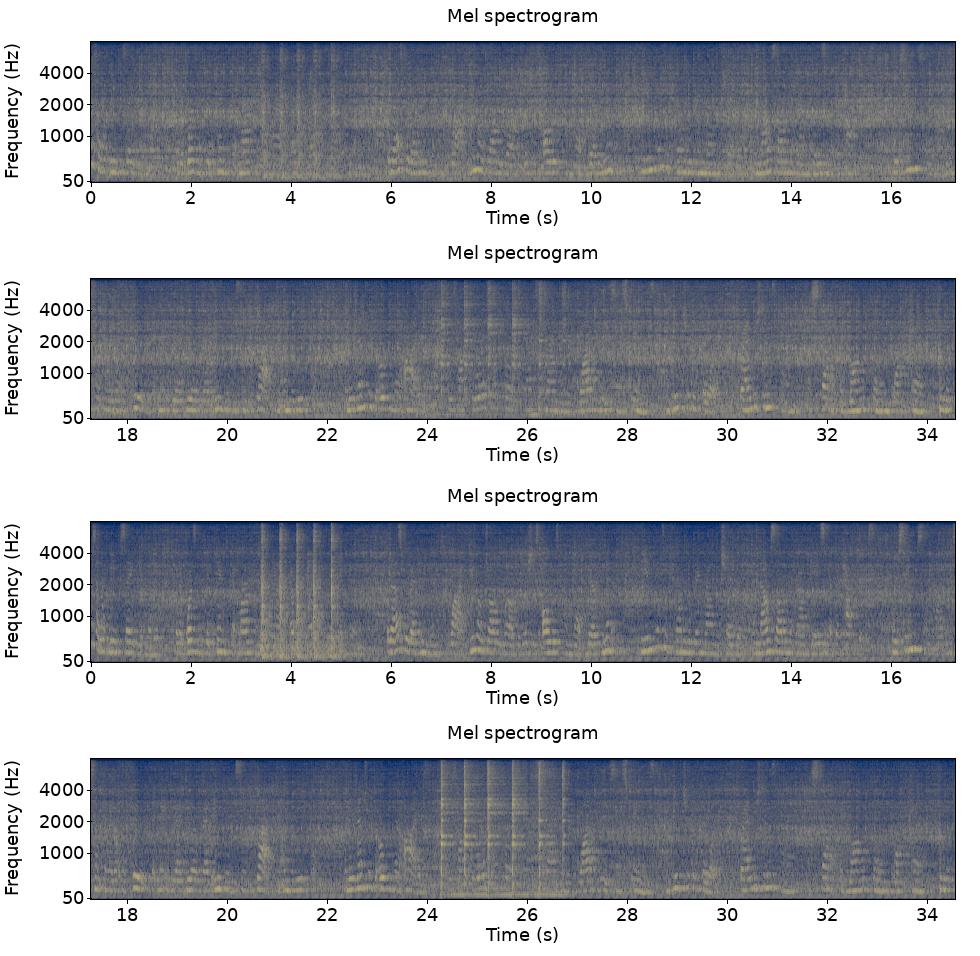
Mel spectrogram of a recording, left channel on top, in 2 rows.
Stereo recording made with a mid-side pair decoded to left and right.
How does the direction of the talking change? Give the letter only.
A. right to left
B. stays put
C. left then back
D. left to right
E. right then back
A.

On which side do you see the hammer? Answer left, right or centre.
right.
